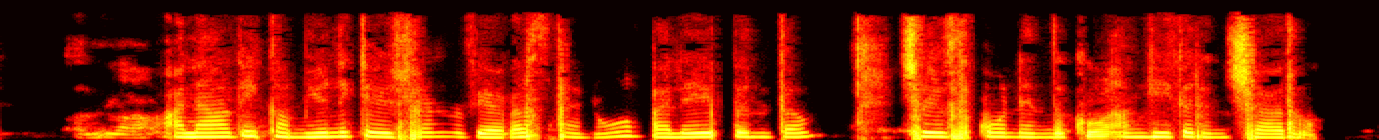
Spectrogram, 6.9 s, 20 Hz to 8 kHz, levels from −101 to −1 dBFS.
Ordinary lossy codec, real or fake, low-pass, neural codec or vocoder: MP3, 48 kbps; fake; 7.2 kHz; codec, 16 kHz, 4 kbps, X-Codec, WavLM features, trained on Multilingual LibriSpeech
